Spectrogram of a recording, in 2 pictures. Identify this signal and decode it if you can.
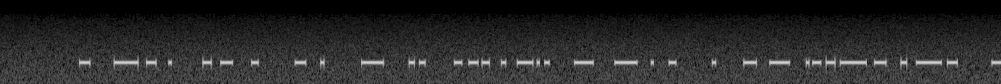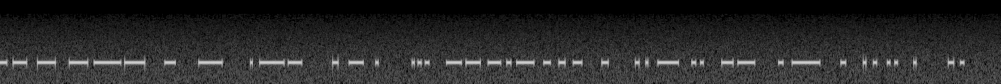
Beeps of irregular length. There is no code.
